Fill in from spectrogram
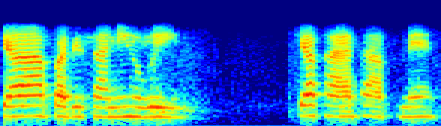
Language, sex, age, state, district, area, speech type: Hindi, female, 18-30, Madhya Pradesh, Harda, urban, conversation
